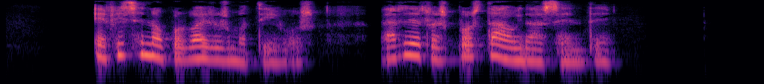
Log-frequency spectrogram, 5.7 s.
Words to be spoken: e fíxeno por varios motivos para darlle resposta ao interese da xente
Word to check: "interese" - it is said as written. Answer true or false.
false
